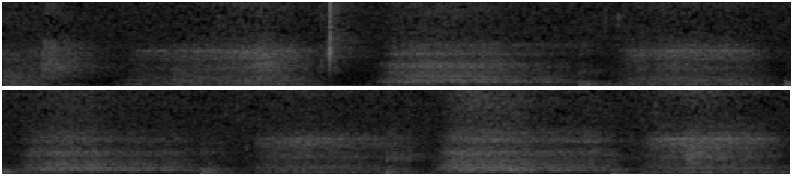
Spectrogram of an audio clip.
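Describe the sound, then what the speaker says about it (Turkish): Slow, deep breaths taken in through the nose and out through the mouth during a walk, close and soft in a repeating rhythm of several cycles. "Burundan alıp ağızdan veriyorum."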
